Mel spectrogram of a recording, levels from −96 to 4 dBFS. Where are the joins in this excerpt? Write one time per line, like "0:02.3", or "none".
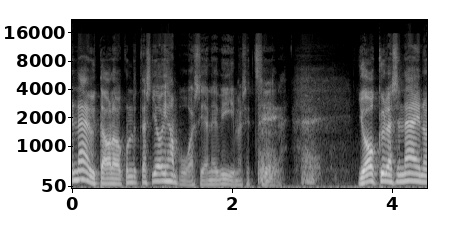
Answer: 0:01.0
0:01.3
